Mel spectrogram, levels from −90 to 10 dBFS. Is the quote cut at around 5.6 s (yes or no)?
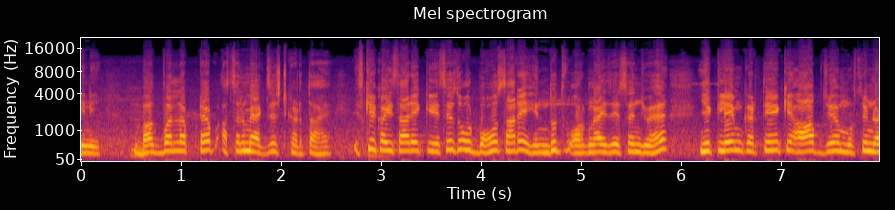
no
